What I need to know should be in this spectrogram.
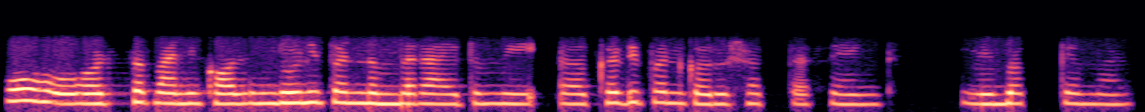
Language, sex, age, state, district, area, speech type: Marathi, female, 18-30, Maharashtra, Ahmednagar, rural, conversation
